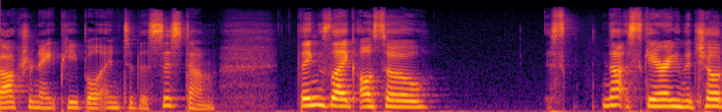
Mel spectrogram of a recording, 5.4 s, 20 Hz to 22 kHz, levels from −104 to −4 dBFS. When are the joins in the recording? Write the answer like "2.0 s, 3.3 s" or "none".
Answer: 2.1 s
